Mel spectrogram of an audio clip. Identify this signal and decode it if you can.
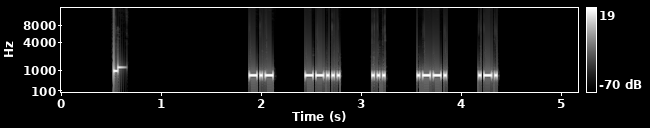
Morse code, heard as a keyed tone, about 42 wpm, spaced as for 21 wpm, 700 Hz. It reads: K7SPR
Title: USA Call Signs - 5 Characters - 4x Character Spacing - 45wpm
